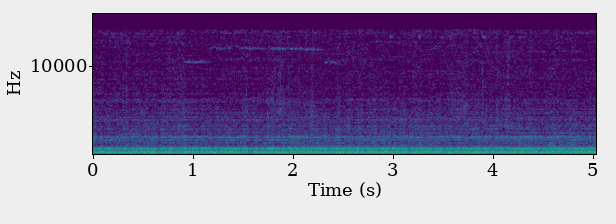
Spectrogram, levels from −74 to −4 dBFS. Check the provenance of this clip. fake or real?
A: real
